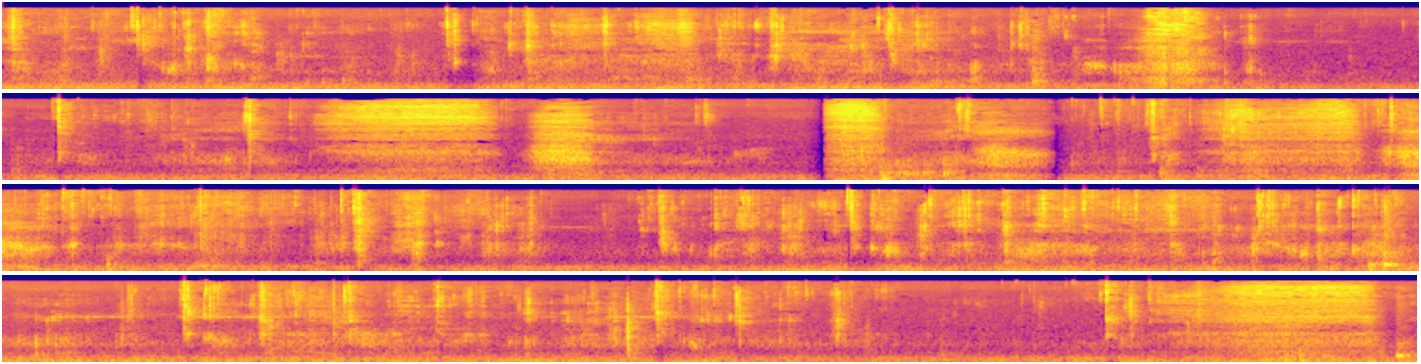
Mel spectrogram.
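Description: Chewing and biting of goat head meat from pepper soup, with wet mouth clicks and a few louder sucking bursts.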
